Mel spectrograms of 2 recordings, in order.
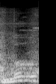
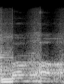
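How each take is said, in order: First: It is read with its usual spoken pronunciation. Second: It is read following every written letter. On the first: The speaker calls it right. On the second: The speaker calls it wrong.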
